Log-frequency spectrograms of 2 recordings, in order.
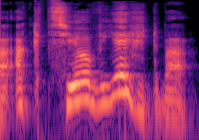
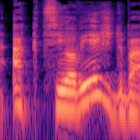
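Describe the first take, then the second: First: Drawn-out desperate cry. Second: Shouted spell. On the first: Bellatrix summoning again. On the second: Bellatrix summoning the prophecy. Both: A narrator's reading.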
